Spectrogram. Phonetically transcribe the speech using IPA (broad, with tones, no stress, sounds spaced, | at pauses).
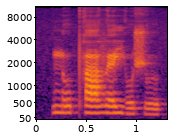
n o˦ pʰ aː˦ v ɛ˦ j o˦ ʃ ʊ˦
